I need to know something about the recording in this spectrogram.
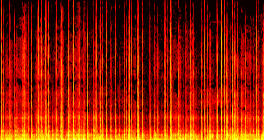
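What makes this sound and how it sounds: An empty grey paper coffee cup sits upside down over a microphone while the long nails of both hands tap and scratch its hollow paper wall. The result is a dense, rapid run of low, hollow thumps and clicks mixed with dry scratching, with each tap dying away almost instantly.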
